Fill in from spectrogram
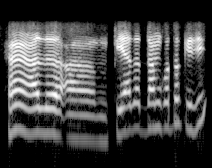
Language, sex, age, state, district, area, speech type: Bengali, male, 30-45, West Bengal, Purba Medinipur, rural, conversation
